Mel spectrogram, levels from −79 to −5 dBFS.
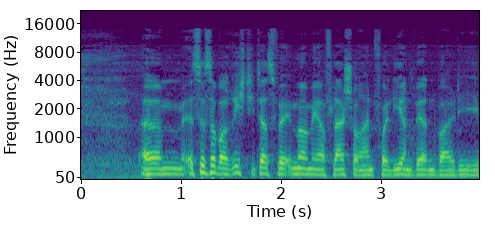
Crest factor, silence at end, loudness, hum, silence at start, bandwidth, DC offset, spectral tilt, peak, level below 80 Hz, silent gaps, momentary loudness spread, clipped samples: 14 dB; 0 s; -21 LUFS; none; 0 s; 15 kHz; under 0.1%; -6 dB/octave; -8 dBFS; -44 dBFS; none; 3 LU; under 0.1%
